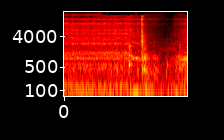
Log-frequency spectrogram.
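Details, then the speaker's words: Bernette B65 sewing machine bobbin winder after being cleaned and sprayed with WD-40: steady, even motor whir with one brief light clack and no grinding. It runs normally now, where before it made a loud noise when engaged. "I clean it now it's working fine you see it was making that crazy noise before you see"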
